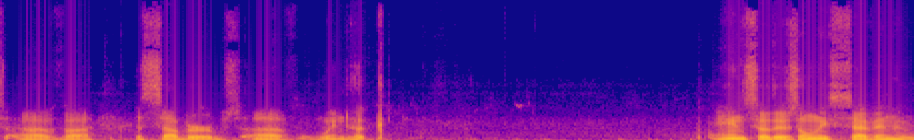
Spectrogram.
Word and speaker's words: Windhoek: so we are in vinhook spelled wind hook or h-o-e-k wind um but pronounced windhook which is the capital and largest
